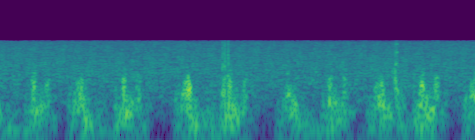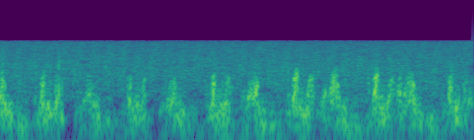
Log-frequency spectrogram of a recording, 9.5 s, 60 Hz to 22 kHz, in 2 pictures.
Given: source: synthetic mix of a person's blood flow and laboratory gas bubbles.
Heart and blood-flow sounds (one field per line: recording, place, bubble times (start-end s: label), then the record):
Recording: Doppler ultrasound of blood flow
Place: precordium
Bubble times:
2.21-2.36 s: bubbles
3.94-4.08 s: bubbles
4.77-4.83 s: bubbles
5.27-5.45 s: bubbles
From the record:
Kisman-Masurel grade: 122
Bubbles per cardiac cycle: 1 to 2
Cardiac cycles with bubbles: 10 to 50%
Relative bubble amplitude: moderate (0.250 to 0.450)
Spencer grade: 2 (many but less than half of the cardiac periods contain bubble signals, singularly or in groups)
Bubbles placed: anywhere in the cardiac cycle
